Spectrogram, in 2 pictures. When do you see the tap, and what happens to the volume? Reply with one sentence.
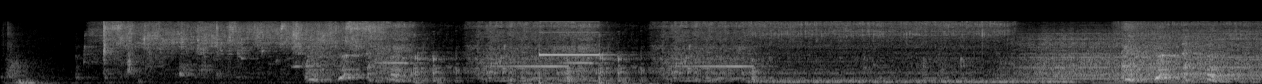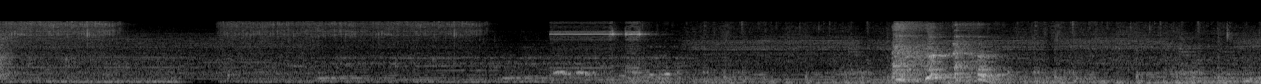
You can hear the tap from 0.0 to 25.1 s, getting quieter.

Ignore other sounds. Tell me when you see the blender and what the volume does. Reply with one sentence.
You can hear the blender from 10.0 to 25.1 s, getting quieter.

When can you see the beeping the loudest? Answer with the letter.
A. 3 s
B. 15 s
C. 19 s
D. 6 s
D.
